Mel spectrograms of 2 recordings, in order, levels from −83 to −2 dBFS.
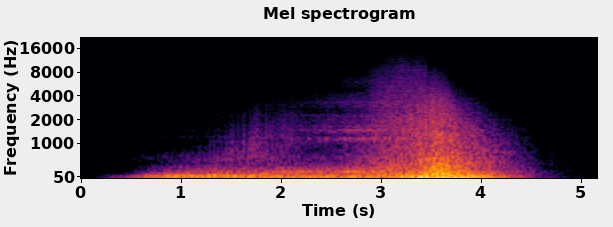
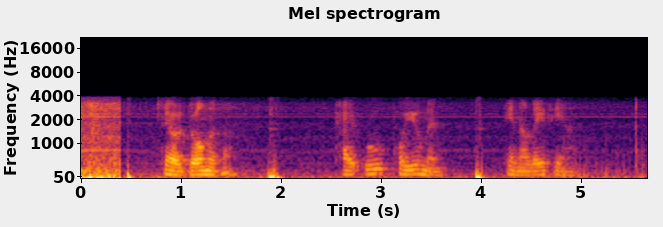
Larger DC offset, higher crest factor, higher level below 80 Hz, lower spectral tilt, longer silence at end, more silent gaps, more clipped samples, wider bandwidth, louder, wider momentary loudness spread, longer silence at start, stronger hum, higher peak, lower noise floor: neither; about the same, 18 dB vs 16 dB; about the same, -22 dBFS vs -22 dBFS; second, -8.5 dB/octave vs -11 dB/octave; first, 0.75 s vs 0 s; neither; neither; first, 6.8 kHz vs 4 kHz; second, -23 LUFS vs -20 LUFS; about the same, 17 LU vs 15 LU; first, 0.55 s vs 0 s; neither; about the same, -2 dBFS vs 0 dBFS; first, -70 dBFS vs -36 dBFS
